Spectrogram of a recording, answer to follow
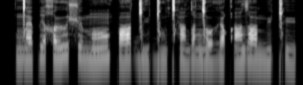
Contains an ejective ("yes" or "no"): yes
